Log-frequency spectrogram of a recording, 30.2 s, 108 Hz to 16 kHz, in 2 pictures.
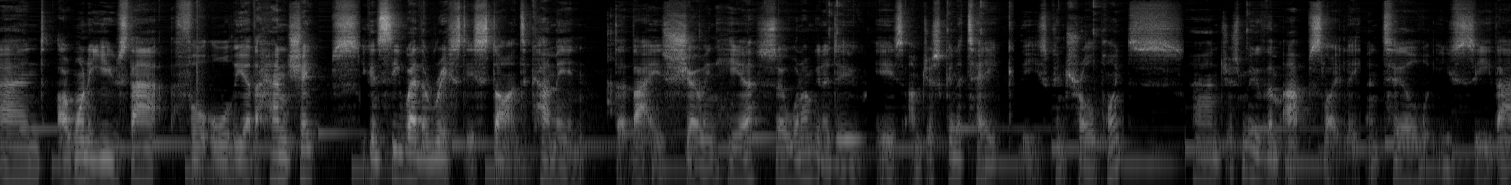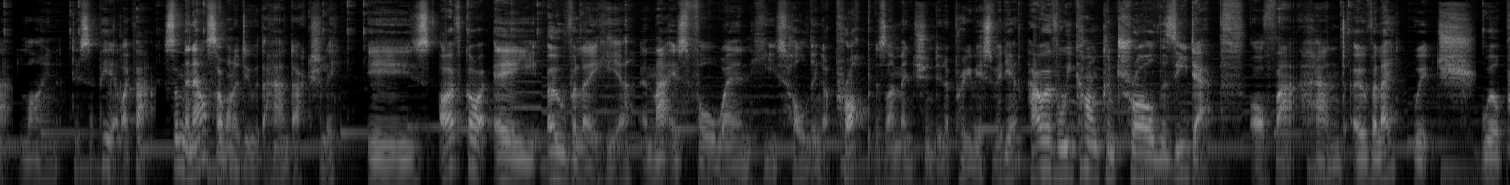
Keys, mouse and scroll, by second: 3.3 scroll up 1, 6.0-6.8 scroll up 1, 6.8-7.7 scroll down 1, 8.2 click, 8.6-9.3 scroll down 1, 9.3 space, 9.4 click, 9.8 space, 10.1 click, 11.8-12.4 scroll down 1, 12.4 click, 16.2-16.6 scroll down 1, 16.6 space, 17.0 click, 18.6 space, 19.5 click, 20.1 space, 20.2 click, 21.4-22.7 scroll up 1, 25.3 space, 28.7 space, 28.9 click, 29.1 scroll down 1, 29.8 scroll up 1, 29.8 space.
